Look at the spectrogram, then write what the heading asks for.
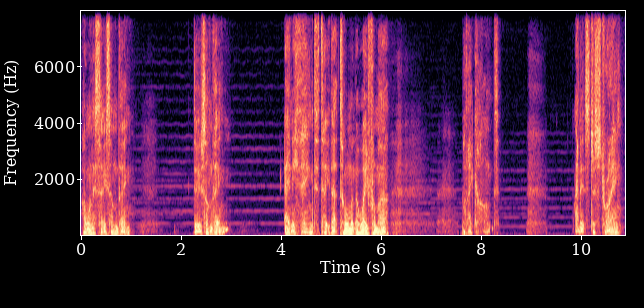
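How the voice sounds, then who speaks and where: Casting: brooding male survivor-narrator in bleak audio drama, very husky, low, halting and confessional, faint music behind. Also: no room sound, heavily acted. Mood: pained, helpless. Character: anguished, guilt-ridden male survivor narrating a post-apocalyptic story.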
